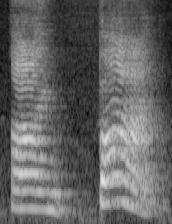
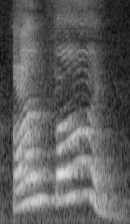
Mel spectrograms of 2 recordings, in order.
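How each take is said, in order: First: It sounds irritated, like she wants space. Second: It sounds cheerful, like she is doing well.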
